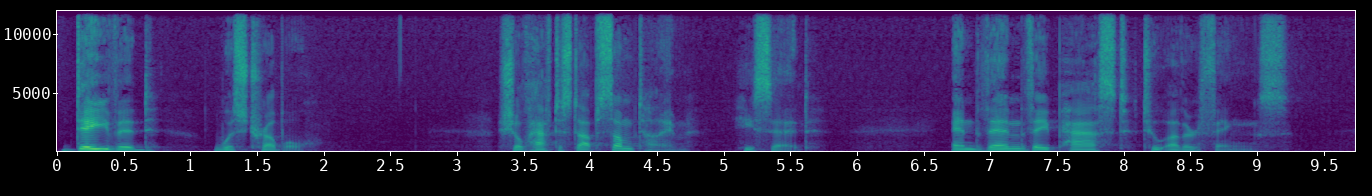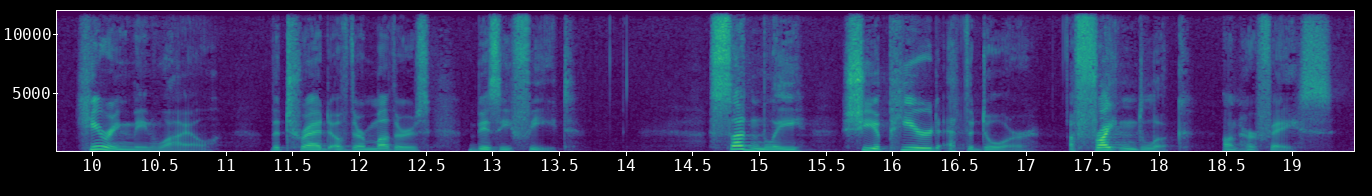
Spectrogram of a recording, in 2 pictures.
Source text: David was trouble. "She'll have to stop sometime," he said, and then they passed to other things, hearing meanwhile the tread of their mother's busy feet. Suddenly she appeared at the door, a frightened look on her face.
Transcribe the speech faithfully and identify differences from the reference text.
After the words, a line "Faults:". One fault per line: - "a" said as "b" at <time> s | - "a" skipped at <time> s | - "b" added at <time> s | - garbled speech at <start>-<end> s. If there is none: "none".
David was trouble. "She'll have to stop sometime," he said, and then they passed to other things, hearing meanwhile the tread of their mother's busy feet. Suddenly she appeared at the door, a frightened look on her face.
Faults:
none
